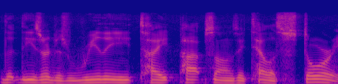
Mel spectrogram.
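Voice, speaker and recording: A man with an American accent has an ordinary speaking voice at a medium pitch. He speaks at a moderate pace against a quiet background. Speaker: music podcast host. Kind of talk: casual interview.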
